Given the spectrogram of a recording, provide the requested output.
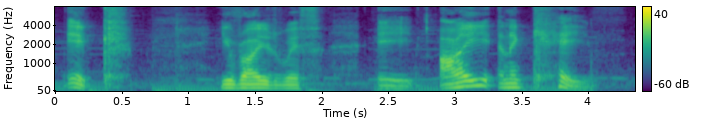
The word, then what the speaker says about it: ik: So the singular form for I is ik.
